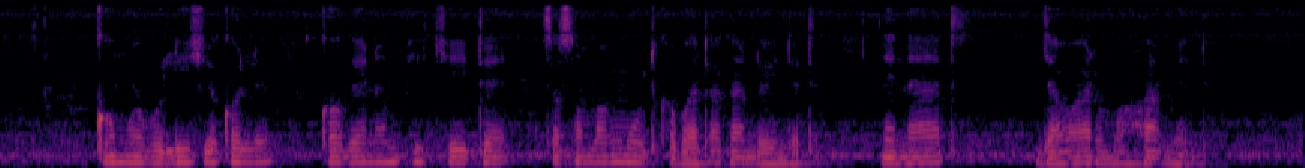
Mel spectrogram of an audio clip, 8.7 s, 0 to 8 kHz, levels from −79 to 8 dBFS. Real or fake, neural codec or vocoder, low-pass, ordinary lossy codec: real; none; 7.2 kHz; none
